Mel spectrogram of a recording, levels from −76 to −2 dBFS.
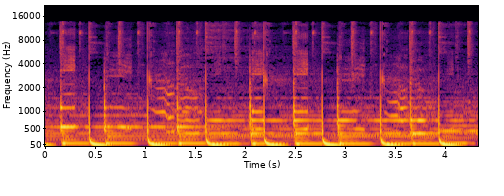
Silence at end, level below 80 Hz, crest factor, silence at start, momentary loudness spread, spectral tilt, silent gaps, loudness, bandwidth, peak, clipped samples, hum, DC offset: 0 s; -16 dBFS; 12 dB; 0 s; 2 LU; -5.5 dB/octave; none; -14 LUFS; 14 kHz; 0 dBFS; under 0.1%; none; under 0.1%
